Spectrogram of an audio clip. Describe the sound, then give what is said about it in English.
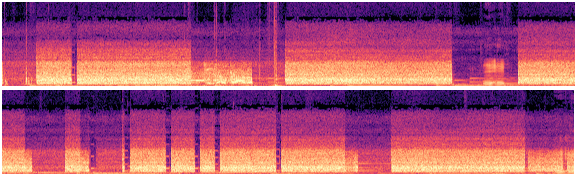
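Loud, dense interference and static on a ham radio hiss in bursts as an operator tries to get a contact through, broken by brief dropouts and faint warbling tones, with snatches of muffled voice buried beneath the noise. “trying to get through the QRM.”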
